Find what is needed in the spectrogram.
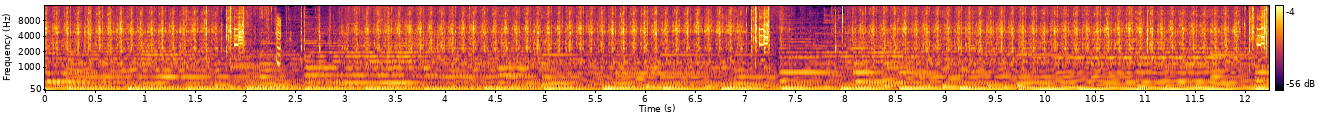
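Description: A Brother Innovis computerized sewing machine running steadily at speed under background music. It is free-motion stitching with the feed dogs lowered and stops briefly twice, about two seconds in and again past seven seconds.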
